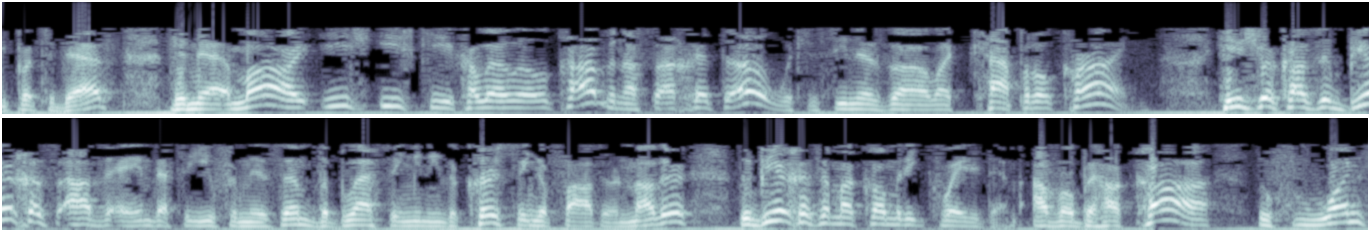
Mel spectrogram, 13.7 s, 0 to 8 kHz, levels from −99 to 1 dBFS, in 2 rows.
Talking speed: 110 wpm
